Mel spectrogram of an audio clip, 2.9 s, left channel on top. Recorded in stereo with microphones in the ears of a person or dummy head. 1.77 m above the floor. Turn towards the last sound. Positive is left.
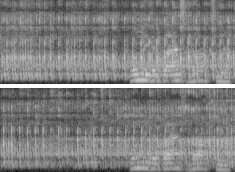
turn(degrees=10)  # may be behind; listen again after turning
